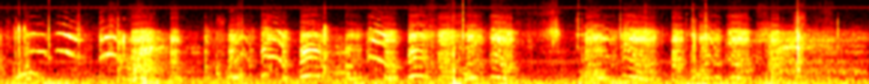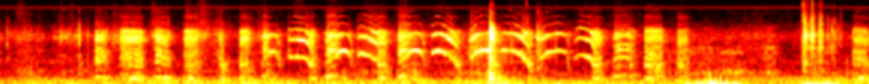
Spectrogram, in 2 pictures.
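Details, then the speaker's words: Lada Niva rear suspension squeak, repeated rubbery creaks as the rear body is rocked; first suspected a bearing; worn reaction rods (trailing links) found and replaced. "значит начали раздаваться скрип и сзади не мог понять что скрипит думал подшибник оказался в туловище берем"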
